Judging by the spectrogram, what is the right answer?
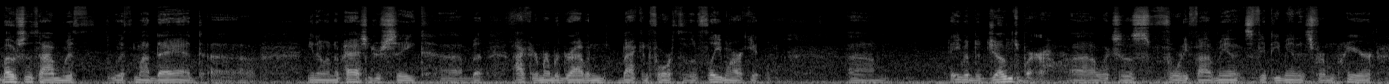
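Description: Over noticeable background noise, a man with a very deep, low voice talks at a moderate pace, somewhat breathy, his intonation fairly even. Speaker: vlogger. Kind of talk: casual vlog chat. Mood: relaxed, cheerful. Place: home room. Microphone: phone near.

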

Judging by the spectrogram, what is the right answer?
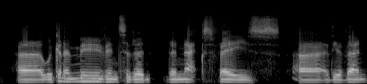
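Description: A man's plain, everyday voice at medium pitch, fairly even in intonation and moderate in pace, with a dry sound, no echo and a quiet background. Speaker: event organiser and moderator; moderator. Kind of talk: event hosting. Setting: stage with audience. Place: hall. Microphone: handheld.

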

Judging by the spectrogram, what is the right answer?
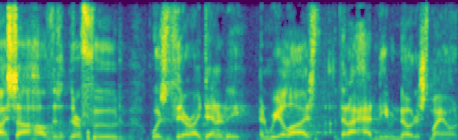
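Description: Speaking at a fairly quick pace, a man keeps a fairly low pitch with ordinary pitch variation.

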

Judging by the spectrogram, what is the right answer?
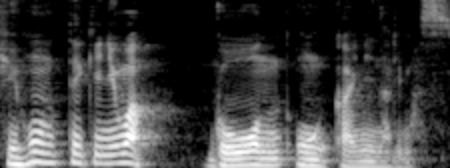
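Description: A man talks in a dark, mellow tone. His pitch variation is ordinary. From Japan. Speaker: classical music educator, opera singer; classical music educator. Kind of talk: lecture; casual chat. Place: home room.

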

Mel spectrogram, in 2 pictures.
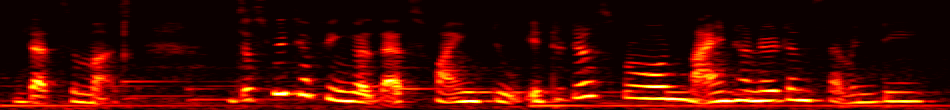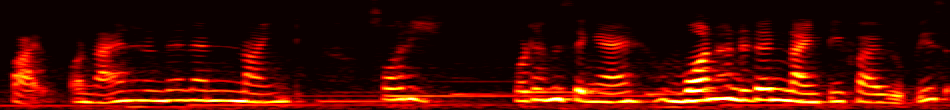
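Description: A woman with a high pitch and ordinary pitch variation speaks over clear music in the background. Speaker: beauty vlogger. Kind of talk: casual product review chat. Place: home room.

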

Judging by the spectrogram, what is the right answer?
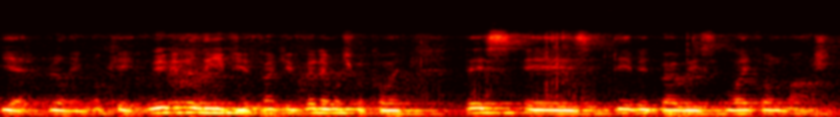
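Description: Moderate pace and ordinary pitch variation, with light background noise and audible room echo. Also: man. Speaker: presenter. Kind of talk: stage announcement. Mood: light, jokey. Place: hall.

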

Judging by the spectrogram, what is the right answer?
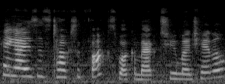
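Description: A woman speaks in a raised, projected voice over light background noise. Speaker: craft youtuber. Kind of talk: casual vlog chat. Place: home room. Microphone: phone near.

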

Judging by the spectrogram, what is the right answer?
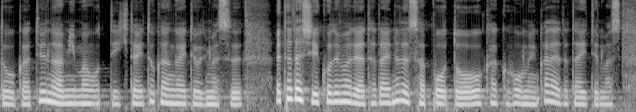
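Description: Speaking at a very fast pace, a woman has a fairly low pitch and a dark, mellow tone. Her pitch variation is ordinary. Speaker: interpreter. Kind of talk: consecutive interpretation. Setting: press conference.

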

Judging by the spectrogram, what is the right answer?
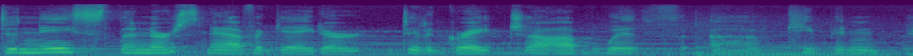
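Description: A woman's fairly slow speech over clear background music. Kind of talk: interview answer. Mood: pleased, relieved. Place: home room. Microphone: lapel.

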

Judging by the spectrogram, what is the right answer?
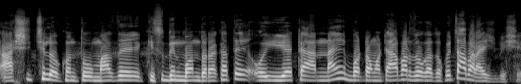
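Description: A man speaks in a high pitch with ordinary pitch variation. The sound is dry and close, with no echo. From Bangladesh, Natore district (Singra). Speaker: duck farmer. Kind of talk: on-site interview.

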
